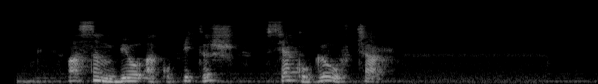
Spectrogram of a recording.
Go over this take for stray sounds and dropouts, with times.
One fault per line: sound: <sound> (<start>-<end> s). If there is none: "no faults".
no faults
